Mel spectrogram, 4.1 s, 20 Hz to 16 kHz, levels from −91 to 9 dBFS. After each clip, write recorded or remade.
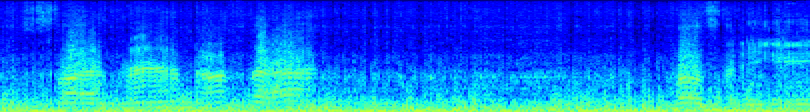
recorded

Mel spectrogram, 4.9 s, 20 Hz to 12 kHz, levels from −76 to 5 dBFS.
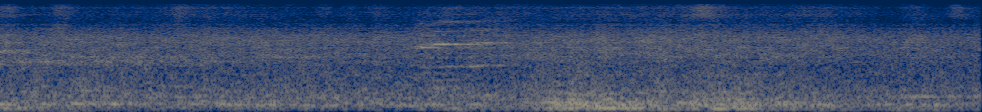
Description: remade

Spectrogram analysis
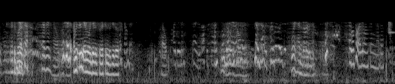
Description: recorded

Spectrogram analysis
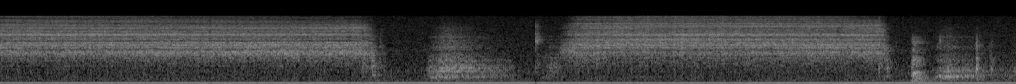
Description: recorded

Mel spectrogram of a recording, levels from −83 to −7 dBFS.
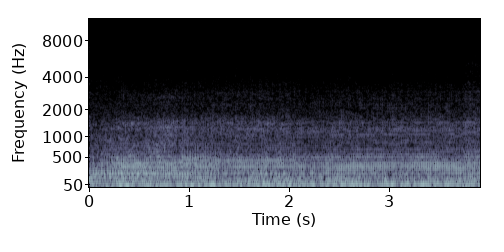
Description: recorded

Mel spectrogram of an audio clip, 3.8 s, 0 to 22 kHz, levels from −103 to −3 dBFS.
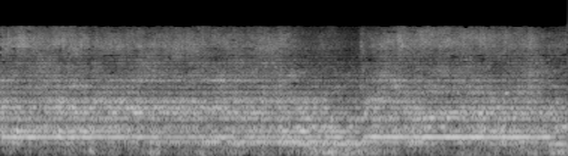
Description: remade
